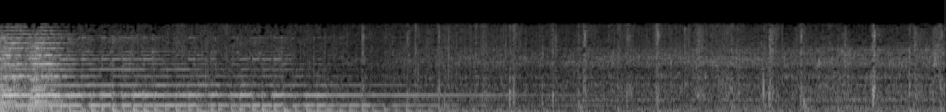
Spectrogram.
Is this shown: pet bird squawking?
no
